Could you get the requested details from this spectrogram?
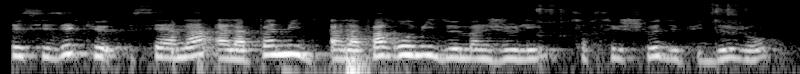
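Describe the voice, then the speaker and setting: A woman vlogging casually on her phone at home, chatty and excitable, talking straight to her followers and laughing often. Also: on the high side, quick pace, noisy background. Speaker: lifestyle vlogger. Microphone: phone held at arm's length.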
